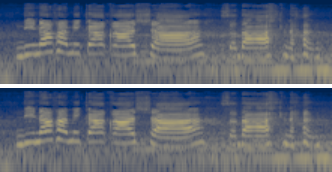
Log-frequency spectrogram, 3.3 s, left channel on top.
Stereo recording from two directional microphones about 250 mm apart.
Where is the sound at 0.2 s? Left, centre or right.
Centre.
